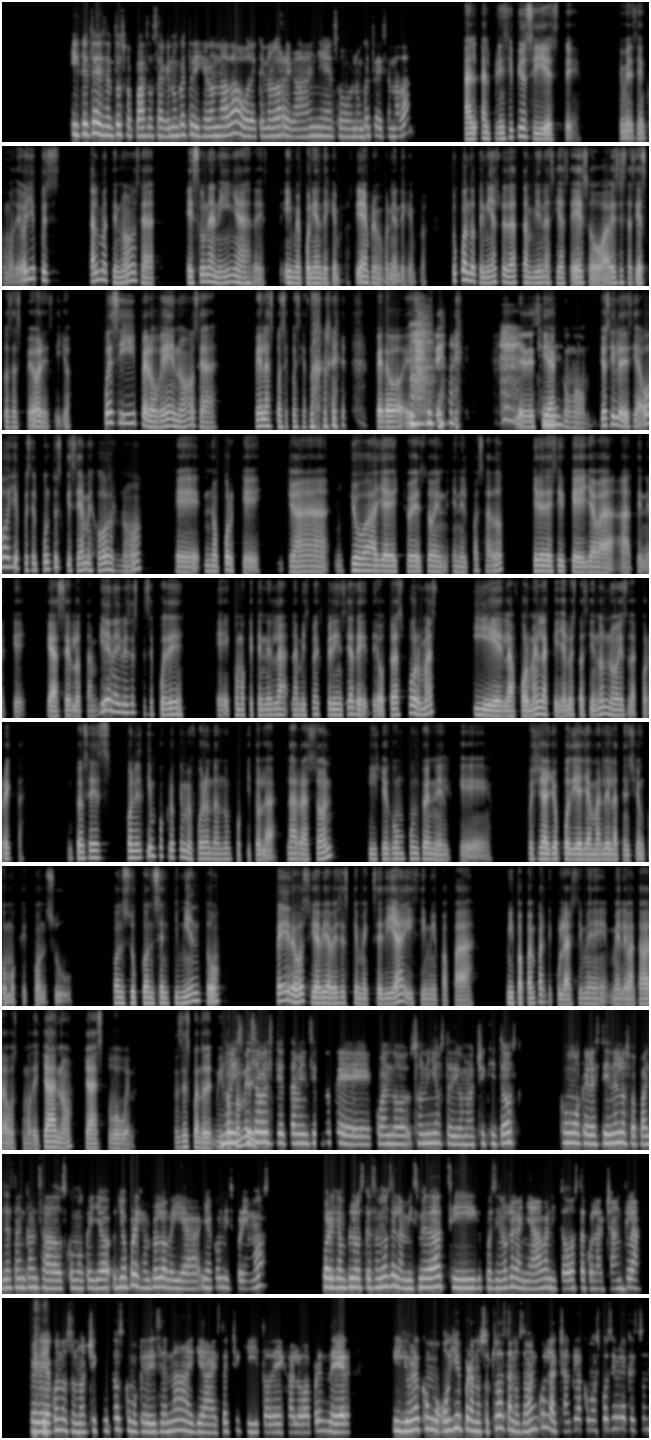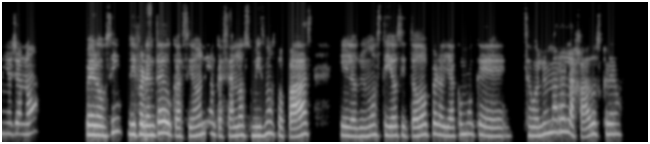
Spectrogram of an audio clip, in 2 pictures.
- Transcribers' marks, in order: chuckle; other background noise; chuckle; unintelligible speech
- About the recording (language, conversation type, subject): Spanish, podcast, ¿Cómo compartes tus valores con niños o sobrinos?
